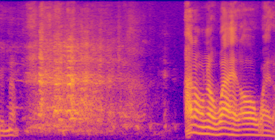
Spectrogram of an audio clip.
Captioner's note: audience Laughter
